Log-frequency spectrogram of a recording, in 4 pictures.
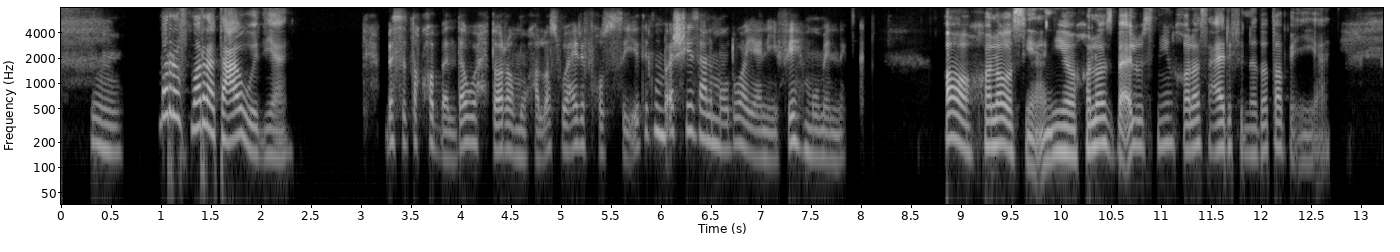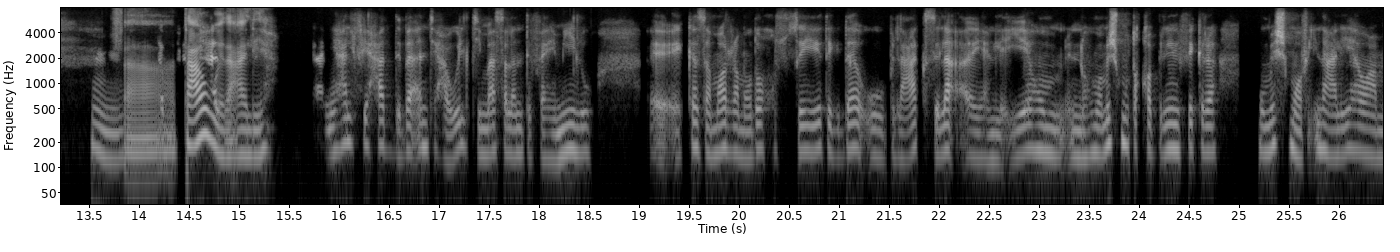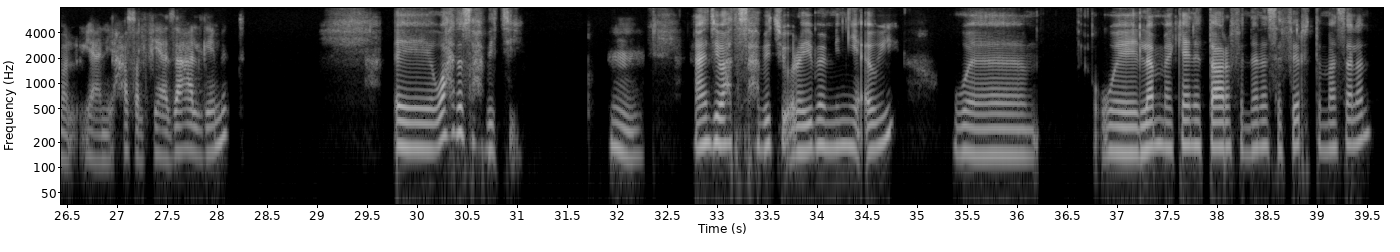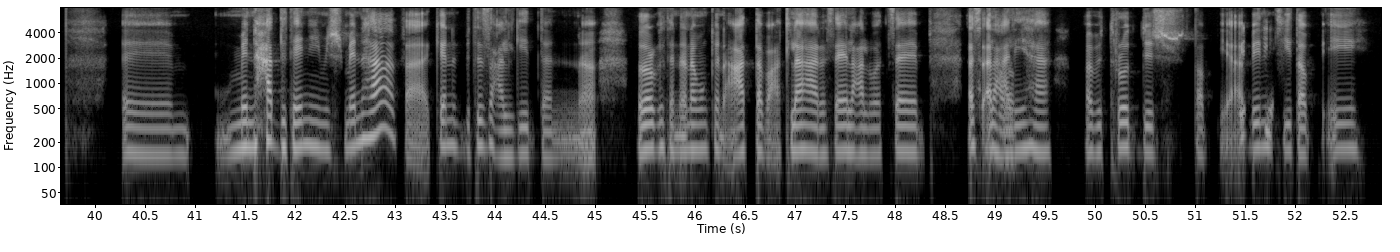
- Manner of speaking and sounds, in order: tapping; distorted speech; unintelligible speech
- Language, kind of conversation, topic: Arabic, podcast, إزاي تحافظ على خصوصيتك وإنت موجود على الإنترنت؟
